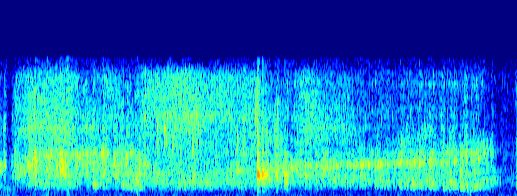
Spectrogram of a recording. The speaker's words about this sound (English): Pouring a drink for everybody there, or what? No, I was rinsing out my cup, sorry.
